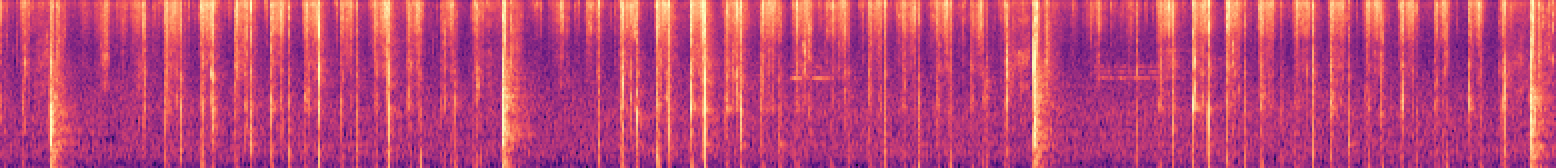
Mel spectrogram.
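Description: A deck of tarot cards shuffled over and over in a steady, crisp riffling patter, with sharper slaps now and then, close and alone with no voice.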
